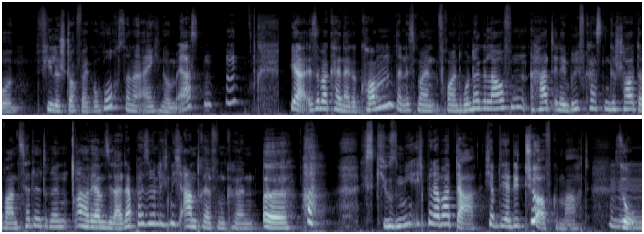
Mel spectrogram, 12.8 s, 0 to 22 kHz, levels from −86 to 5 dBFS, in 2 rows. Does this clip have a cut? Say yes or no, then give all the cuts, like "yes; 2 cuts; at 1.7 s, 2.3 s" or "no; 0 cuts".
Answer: no; 0 cuts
